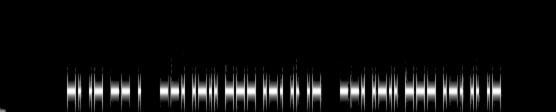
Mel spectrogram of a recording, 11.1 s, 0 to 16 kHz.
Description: Morse code, heard as a keyed tone, about 21 wpm, 700 Hz. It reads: NAME GLORIA GLORIA
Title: K1USN SST QSO Practice 22wpm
